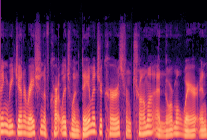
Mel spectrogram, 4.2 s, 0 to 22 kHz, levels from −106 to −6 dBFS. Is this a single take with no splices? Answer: yes; 0 cuts

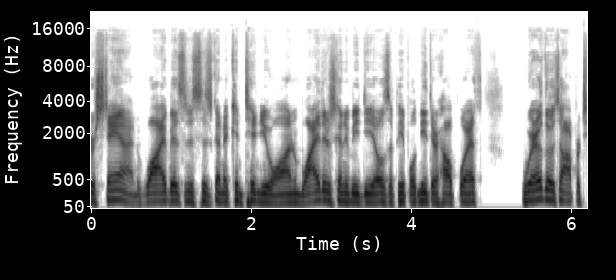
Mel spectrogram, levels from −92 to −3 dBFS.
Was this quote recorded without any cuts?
yes; 0 cuts

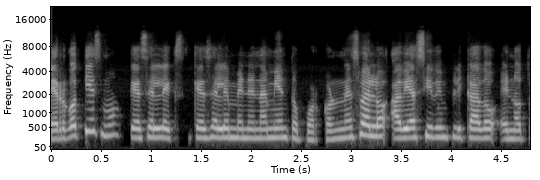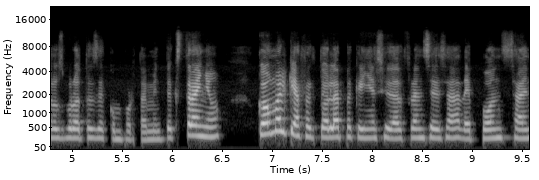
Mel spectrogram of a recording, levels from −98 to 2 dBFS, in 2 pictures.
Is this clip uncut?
yes; 0 cuts

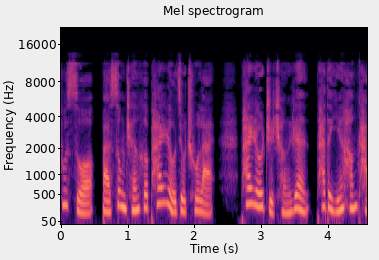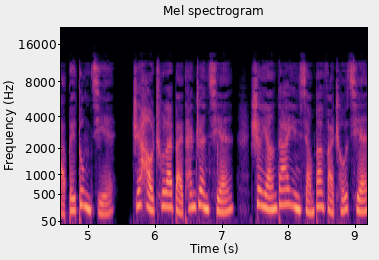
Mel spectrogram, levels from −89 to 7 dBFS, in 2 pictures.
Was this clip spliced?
no; 0 cuts

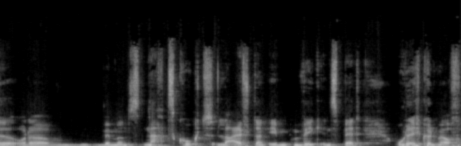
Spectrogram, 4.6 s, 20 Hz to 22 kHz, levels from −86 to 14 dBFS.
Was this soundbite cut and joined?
yes; 1 cut; at 2.9 s

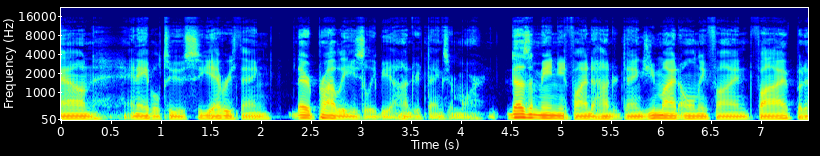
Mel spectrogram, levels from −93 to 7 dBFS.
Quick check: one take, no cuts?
no; 3 cuts; at 2.2 s, 4.4 s, 5.0 s

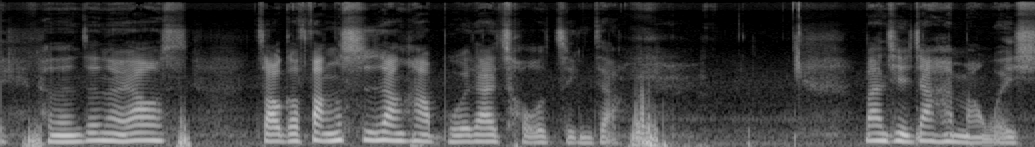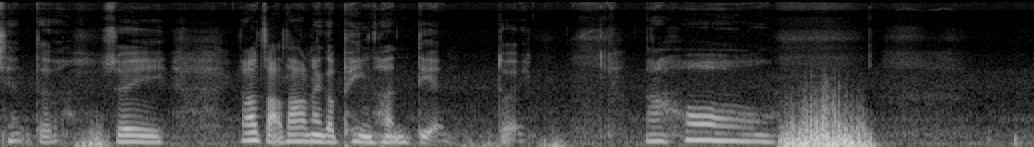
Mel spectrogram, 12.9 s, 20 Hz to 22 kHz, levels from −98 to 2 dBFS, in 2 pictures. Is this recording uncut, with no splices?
yes; 0 cuts

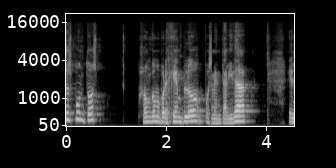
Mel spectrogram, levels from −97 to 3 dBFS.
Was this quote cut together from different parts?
yes; 1 cut; at 2.9 s

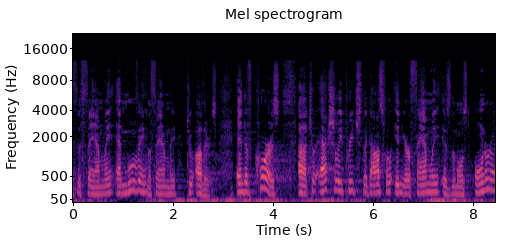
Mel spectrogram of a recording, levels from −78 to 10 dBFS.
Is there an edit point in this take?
yes; 3 cuts; at 1.0 s, 1.5 s, 4.4 s

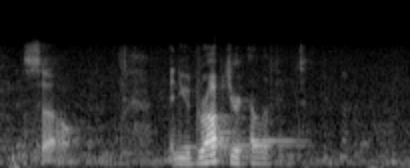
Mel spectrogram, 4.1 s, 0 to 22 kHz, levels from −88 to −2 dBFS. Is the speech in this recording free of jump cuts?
yes; 0 cuts

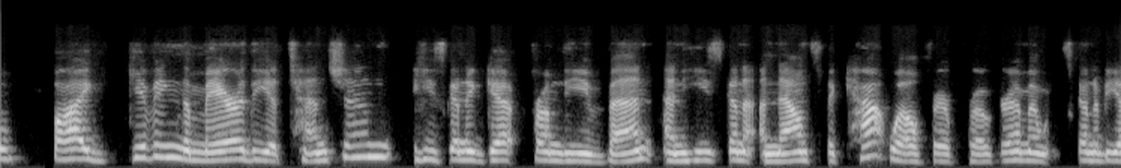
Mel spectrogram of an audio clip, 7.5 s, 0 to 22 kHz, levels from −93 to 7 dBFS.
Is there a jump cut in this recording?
no; 0 cuts

